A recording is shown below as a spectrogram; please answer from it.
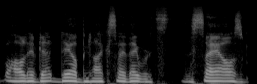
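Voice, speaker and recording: A man's voice: fairly high pitch, fairly even intonation, quick pace, a little mellow, dry recording, clean studio sound. Older man telling folksy memories. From Texas. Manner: folksy storyteller, many "you know"s and restarts. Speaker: guest, local historian. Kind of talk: casual chat, reminiscing.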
